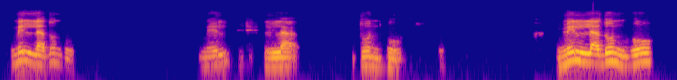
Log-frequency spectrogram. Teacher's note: यहाँ पे भी मीम नून लाम जेर मिल, ऐसे जैसे करना है, मीम नून लाम जेर मिल, लाम जबर ला, मिल लदुनहु। तो यहाँ भी नून का लाम में इदगाम हो गया, लेकिन विदाउट गुन्ना हो, विदाउट गुन्ना, गुन्ना नहीं हुआ, इदगाम बिला गुन्ना।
